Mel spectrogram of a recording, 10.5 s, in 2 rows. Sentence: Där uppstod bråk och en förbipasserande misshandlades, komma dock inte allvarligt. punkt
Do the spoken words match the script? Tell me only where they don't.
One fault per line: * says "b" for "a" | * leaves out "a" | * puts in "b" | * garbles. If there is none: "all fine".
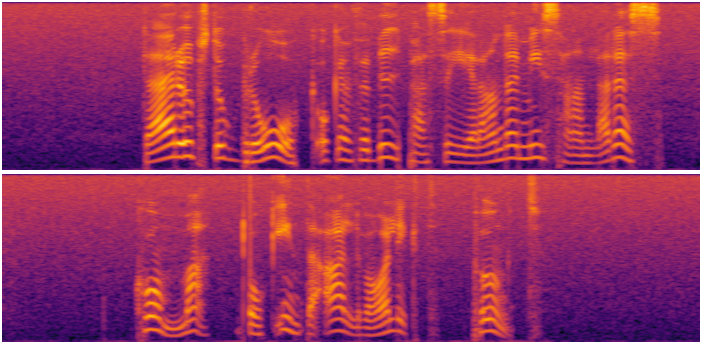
all fine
